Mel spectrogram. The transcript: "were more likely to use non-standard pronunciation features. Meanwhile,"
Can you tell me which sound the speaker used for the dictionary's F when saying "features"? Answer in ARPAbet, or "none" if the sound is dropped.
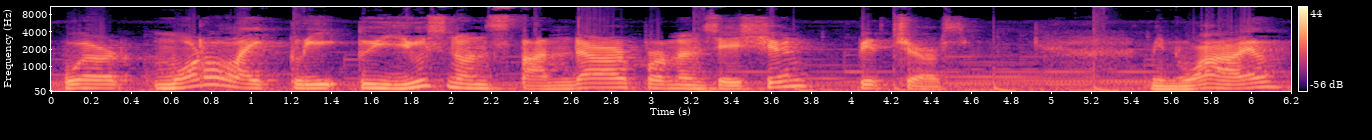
P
